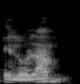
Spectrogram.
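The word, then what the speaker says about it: אל עולם: Me acuerdo que en el hebreo se pronuncia el Olam.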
